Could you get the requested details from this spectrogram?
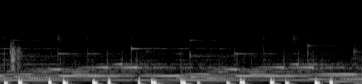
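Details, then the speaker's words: Cardiac auscultation teaching demonstration: rapid, regular paired heart sounds at about 135 beats a minute, a fast heart; tachycardia. "Si se escucha un corazón normal. Así se escucha una taquicardia o un corazón rápido."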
